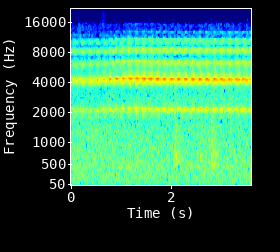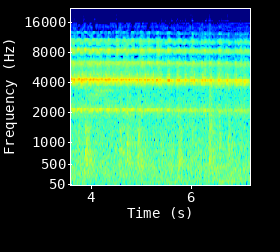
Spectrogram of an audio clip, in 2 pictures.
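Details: Cicadas in a dusk chorus at Kuji, Iwate, Japan, 17 July 2017, around 19:11–19:25, late rainy season, unseen. A dense high steady ringing tone pulses about three times a second, stronger early, then evens out and softens slightly.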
